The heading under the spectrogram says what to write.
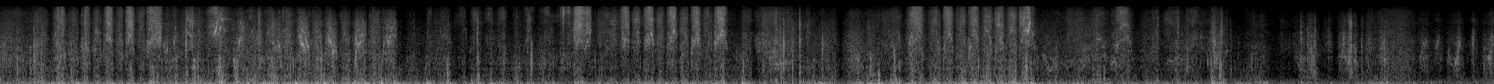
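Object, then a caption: Woven cotton shirt. Fingertips scratch and rub the chest and near the collar of a worn, thin white woven cotton button-up dress shirt. Bright, crinkly scratching and rustling bursts come in an irregular, rapid rhythm over a low fabric rumble, continuing steadily for the full 15 seconds and easing slightly toward the end.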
